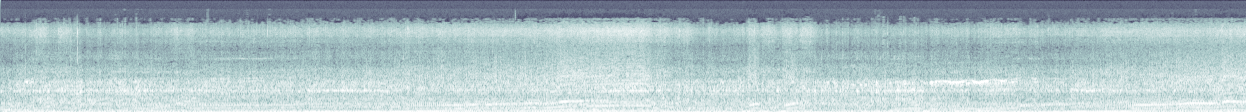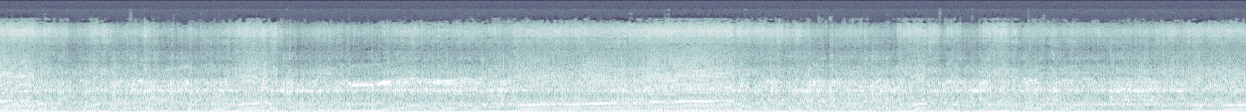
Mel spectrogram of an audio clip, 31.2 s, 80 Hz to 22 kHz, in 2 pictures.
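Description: Dirt late model race car's V8 engine heard from inside the cockpit at racing speed. It rises in pitch down each straight and drops as the driver lifts for the turns, three times about eight seconds apart.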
